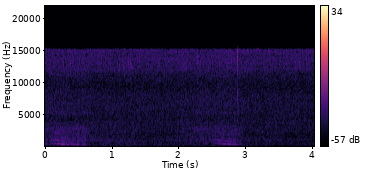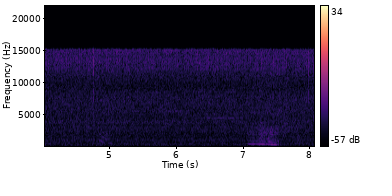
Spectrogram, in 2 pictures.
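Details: Napping cat snoring: soft, squeaky, high-pitched snores with each breath in a quiet room; harmless snoring.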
